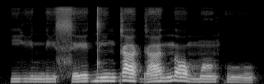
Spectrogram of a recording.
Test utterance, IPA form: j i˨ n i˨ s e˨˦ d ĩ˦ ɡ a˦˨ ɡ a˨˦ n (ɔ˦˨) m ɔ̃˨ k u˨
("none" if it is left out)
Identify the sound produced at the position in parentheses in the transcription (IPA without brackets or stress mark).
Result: ɔ˦˨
